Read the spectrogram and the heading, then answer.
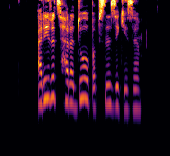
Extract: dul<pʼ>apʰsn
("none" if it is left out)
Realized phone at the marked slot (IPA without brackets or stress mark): pʼ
